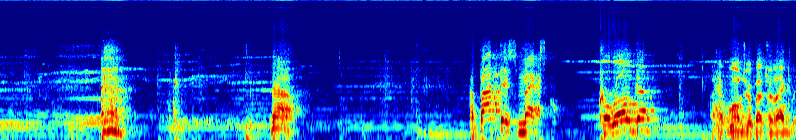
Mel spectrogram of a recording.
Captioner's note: clearing throat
